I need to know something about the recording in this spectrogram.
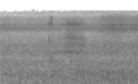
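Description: Steady wind and surf noise, an even rush with no distinct events.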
